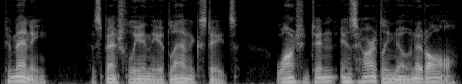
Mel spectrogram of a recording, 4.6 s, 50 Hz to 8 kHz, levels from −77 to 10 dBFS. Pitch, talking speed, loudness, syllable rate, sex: 85 Hz, 170 wpm, -21 LUFS, 6.0 syllables/s, male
